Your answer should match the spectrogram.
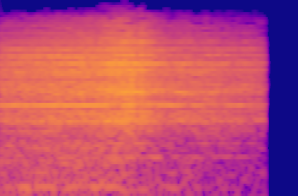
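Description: Transition sound effect for an animated logo graphic: a whooshing noise that swells to a peak about a second in, then eases off and cuts off abruptly.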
